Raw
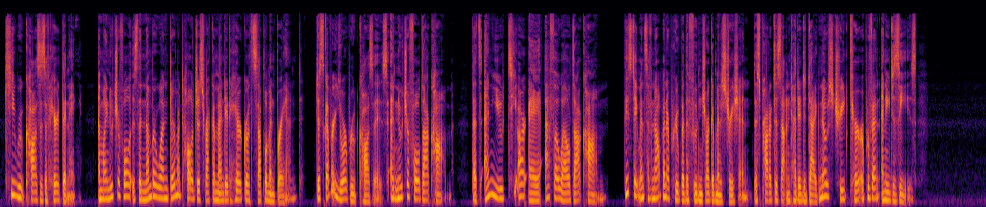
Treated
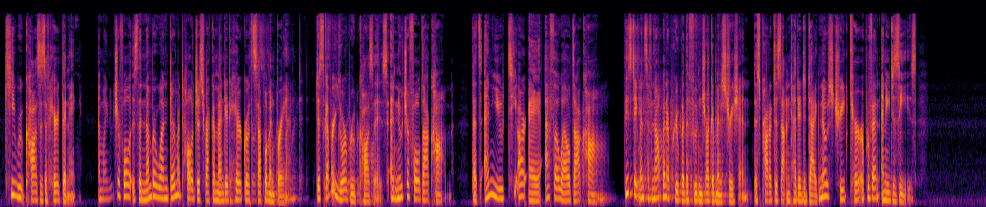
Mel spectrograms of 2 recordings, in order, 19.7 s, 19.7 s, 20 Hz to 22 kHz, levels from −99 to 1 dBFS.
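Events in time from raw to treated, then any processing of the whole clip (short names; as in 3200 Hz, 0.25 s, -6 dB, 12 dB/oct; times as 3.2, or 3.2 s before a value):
1.46–2.27 fade out
4.91–7.6 feedback echo 0.132 s, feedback 24%, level -21 dB
11.55–14.61 feedback echo 82 ms, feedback 38%, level -18 dB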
